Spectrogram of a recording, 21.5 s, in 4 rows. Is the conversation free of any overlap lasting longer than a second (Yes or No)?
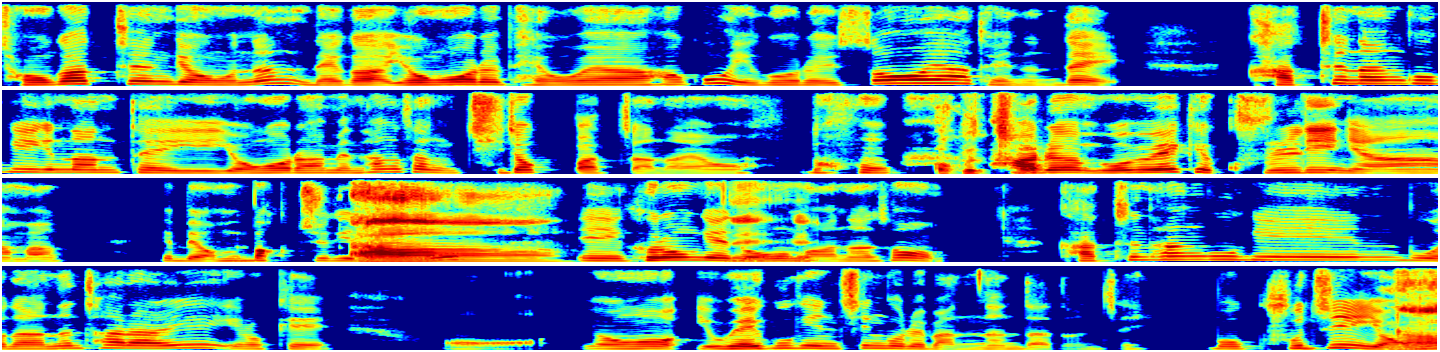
Yes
